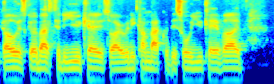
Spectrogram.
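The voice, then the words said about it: Strong accent. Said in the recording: “accent, oh my God, because I remember when you were in Montreal, your accent was not that strong as it is now”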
